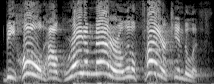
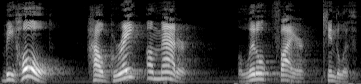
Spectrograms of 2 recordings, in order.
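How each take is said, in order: First: It is read with strong exclamatory force. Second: It is read in a plain, calm way.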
